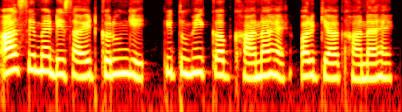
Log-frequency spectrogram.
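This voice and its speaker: A woman voicing a sharp-tongued young daughter-in-law with cutting, scornful retorts. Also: on the high side, moderate pace, clean tone, dry recording, highs cut off, lightly acted.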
